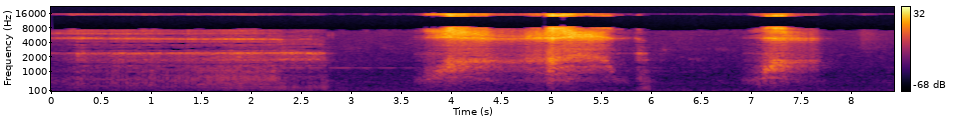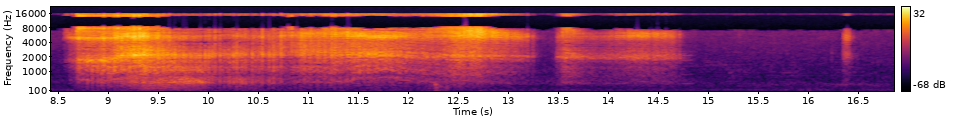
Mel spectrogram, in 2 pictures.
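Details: Angry Pacman frog, slowed down in slow motion, letting out harsh rasping broadband squawks: a burst near four seconds, a short one near seven, then a long grating cry of about four seconds and a final brief burst.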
